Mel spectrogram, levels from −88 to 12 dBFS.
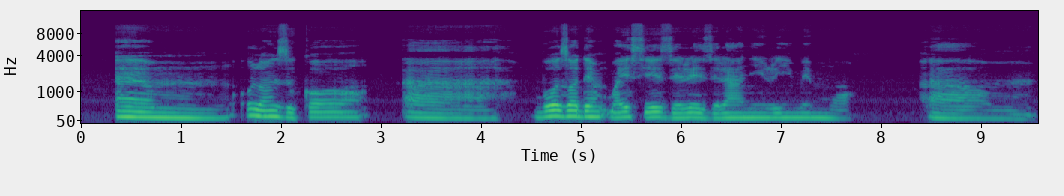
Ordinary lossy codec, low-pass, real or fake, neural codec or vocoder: none; 10.8 kHz; real; none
